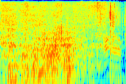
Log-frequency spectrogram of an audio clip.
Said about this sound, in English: Apparently there's a jet taking off. Man. Holy cow. You live in an airport?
